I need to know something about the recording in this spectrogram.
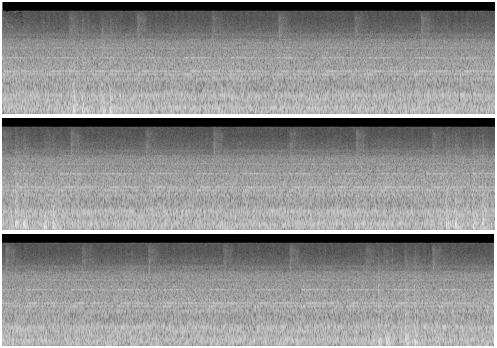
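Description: Train wheels clatter in quick pairs over rail joints.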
